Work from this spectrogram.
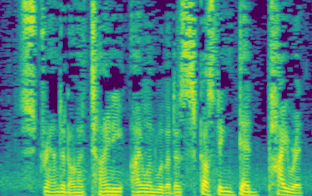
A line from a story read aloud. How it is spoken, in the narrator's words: I muttered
